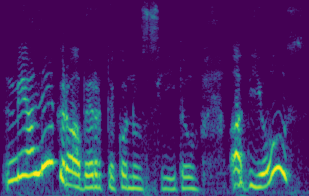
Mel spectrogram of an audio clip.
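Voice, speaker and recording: A scheming storybook wolf, voiced by a woman reader, coaxing and drawn-out as he speaks. The voice is husky and dark, and it swoops widely in pitch. The sound is dry and close. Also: huge pitch swings, no echo, heavily acted. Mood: sly. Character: sly hungry male wolf, sweet-talking and scheming. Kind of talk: storybook read-along voice acting.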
